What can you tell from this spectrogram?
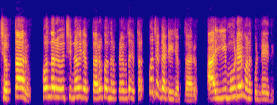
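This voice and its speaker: Woman giving a heartfelt spiritual talk, high voice, muffled dry lo-fi sound. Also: a little mellow, no echo. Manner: earnest, reflective, repeats phrases for emphasis. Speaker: meditation testimony speaker. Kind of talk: spiritual talk addressing listeners. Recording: dull dry lo-fi recording.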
